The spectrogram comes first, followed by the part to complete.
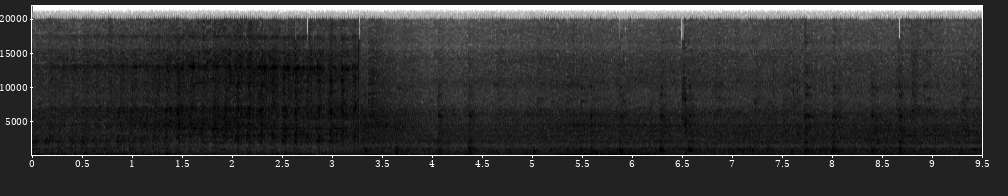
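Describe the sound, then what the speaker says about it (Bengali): A train rumbles past close by, steady and loud, with rhythmic clacking of wheels on the rails and a low engine drone throughout. "এই যা না ট্রেন গেছে"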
